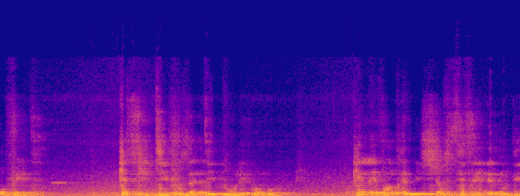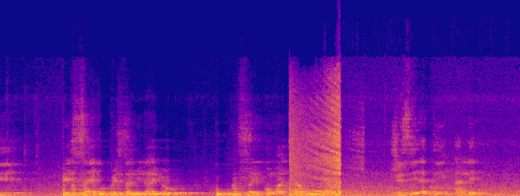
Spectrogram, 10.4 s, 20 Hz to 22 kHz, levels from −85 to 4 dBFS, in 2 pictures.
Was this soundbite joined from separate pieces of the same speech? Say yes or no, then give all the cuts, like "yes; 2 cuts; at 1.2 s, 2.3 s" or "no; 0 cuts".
yes; 1 cut; at 8.5 s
